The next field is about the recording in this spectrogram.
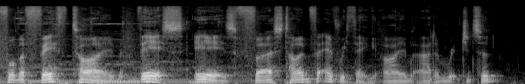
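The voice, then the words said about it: Congested voice with a cold. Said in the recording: “I have a cold. ... I'm a man with a cold.”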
